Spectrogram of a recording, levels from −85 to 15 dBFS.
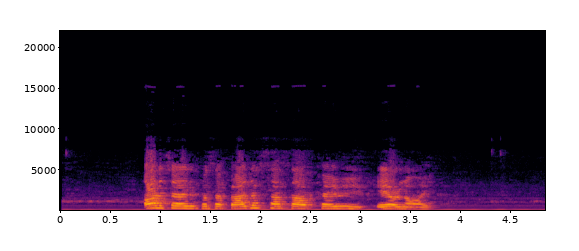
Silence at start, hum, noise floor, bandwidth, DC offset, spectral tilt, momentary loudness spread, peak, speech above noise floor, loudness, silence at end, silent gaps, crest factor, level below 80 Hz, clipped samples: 0.85 s; none; -41 dBFS; 7.8 kHz; under 0.1%; -5 dB/octave; 7 LU; 0 dBFS; 28 dB; -13 LUFS; 1.1 s; none; 14 dB; -56 dBFS; under 0.1%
